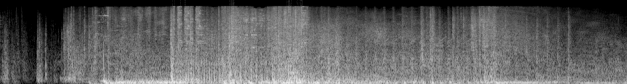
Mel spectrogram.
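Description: An automatic rifle fires.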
